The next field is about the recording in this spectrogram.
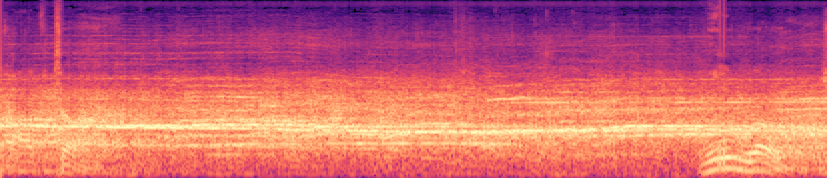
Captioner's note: audience cheering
